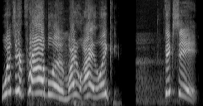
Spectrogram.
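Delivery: acted outburst at a customer; exasperated shout. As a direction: let loose in mock fury.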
